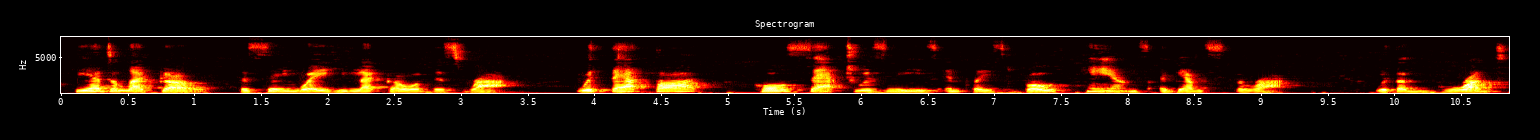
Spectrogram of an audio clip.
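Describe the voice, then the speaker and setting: A woman narrating a novel aloud, reading in measured phrases that trail off softly at the ends. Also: low-pitched, slightly rough, lo-fi sound. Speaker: audiobook reader.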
